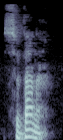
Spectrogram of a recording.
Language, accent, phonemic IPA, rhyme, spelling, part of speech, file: English, Southern England, /səˈvænə/, -ænə, savanna, noun, LL-Q1860 (eng)-savanna.wav
- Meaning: A mixed woodland-grassland biome and ecosystem characterised by the trees being sufficiently widely spaced so that the canopy does not close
